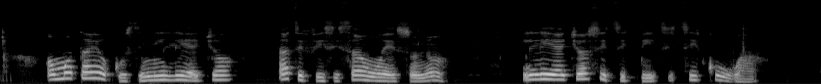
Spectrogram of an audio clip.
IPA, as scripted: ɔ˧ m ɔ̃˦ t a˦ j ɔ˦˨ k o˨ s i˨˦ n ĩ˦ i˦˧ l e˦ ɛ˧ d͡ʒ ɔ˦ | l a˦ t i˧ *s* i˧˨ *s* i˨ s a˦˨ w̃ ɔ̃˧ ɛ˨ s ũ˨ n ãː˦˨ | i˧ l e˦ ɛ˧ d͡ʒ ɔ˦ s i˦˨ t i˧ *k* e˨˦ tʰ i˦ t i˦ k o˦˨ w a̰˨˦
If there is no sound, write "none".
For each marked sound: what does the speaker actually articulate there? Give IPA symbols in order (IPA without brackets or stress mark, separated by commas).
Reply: f, s, k͡p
